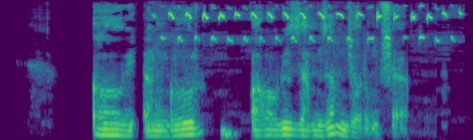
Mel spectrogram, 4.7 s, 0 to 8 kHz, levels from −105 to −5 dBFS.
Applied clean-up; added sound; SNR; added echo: neural mask model RNNoise.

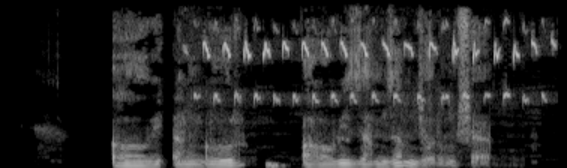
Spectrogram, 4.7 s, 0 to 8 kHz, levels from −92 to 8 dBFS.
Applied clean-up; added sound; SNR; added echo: none; Squeak / Chirp, tweet; -4 dB; none.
